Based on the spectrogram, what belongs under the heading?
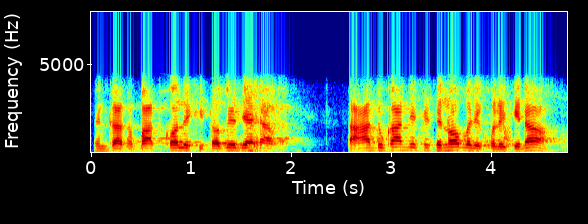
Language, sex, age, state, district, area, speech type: Maithili, male, 30-45, Bihar, Madhubani, rural, conversation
